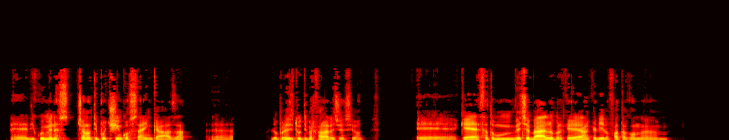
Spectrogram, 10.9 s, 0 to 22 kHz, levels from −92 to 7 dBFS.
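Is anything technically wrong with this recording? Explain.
Yes. MP3 compression runs throughout the speech: plainly audible codec damage, with watery, swirling texture as weak frequency lines drop in and out between frames. This likely comes from a low bitrate, around 48 kbps, leaving the encoder too few bits for the high band.

Pre-echo at 1.13 to 1.17 s: an attack arrives late in a transform block of about 48 ms, and without switching to short blocks the encoder spreads quantisation noise back over the quiet moment before it. A hiss rises about 14 dB for 32 ms ahead of the attack, which sounds smeared.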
